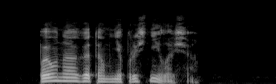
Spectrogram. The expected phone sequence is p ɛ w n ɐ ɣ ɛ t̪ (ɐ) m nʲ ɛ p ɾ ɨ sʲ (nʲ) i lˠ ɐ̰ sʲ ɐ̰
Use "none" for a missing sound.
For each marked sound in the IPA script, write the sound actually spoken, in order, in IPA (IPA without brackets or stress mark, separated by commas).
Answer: ɐ, nʲ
